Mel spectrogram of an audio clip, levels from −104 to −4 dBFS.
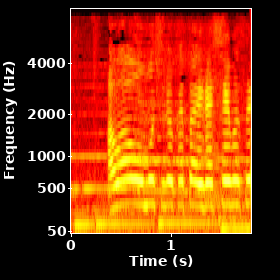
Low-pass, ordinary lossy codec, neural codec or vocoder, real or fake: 7.2 kHz; none; none; real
